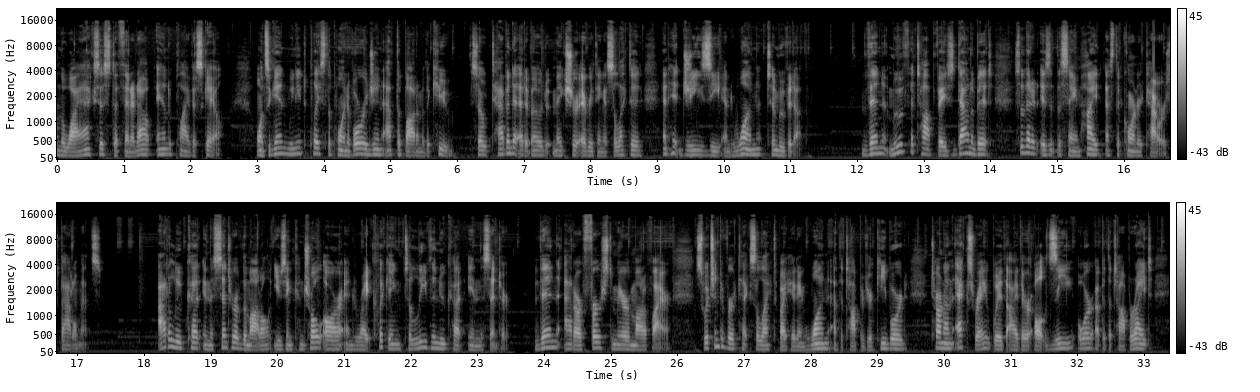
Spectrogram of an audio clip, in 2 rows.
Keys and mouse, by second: 2.7 Tab, 3.6 click, 4.3 Tab, 5.2 ctrl+a, 7.3 click, 7.3 KP_1, 9.3 Tab, 10.1 g, 13.0-13.6 middle drag, 15.4 g, 17.6 click, 18.0 ctrl+r, 24.7-25.7 drag, 27.3 1, 31.3 click.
